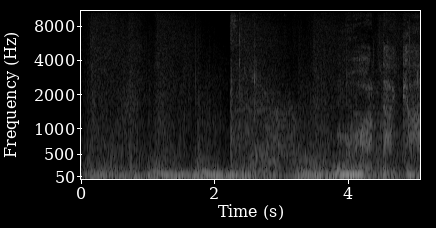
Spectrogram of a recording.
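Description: Magic blasts whoosh and crackle in a game.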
